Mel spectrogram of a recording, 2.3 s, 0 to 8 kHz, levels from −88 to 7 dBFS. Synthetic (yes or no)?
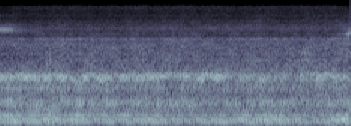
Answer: yes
